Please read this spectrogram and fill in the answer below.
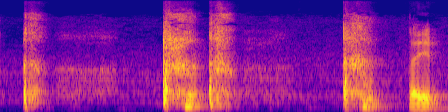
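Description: A man coughing four times close to a clip-on microphone: short harsh coughs, the second and third in quick succession.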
